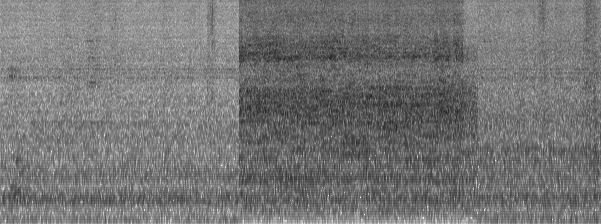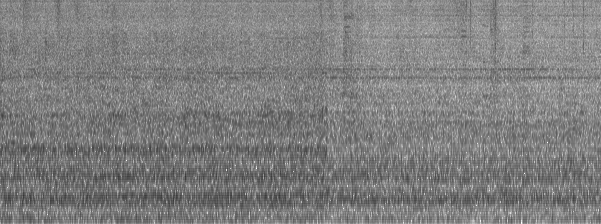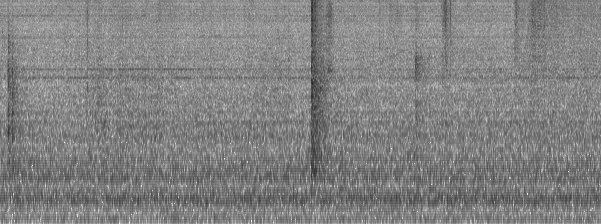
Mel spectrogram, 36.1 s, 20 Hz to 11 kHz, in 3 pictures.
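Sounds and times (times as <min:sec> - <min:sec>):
furnace burners roaring: 0:00.0 - 0:36.0
loud hiss: 0:04.8 - 0:09.6.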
